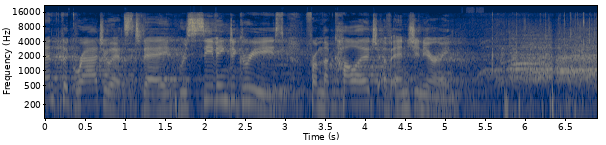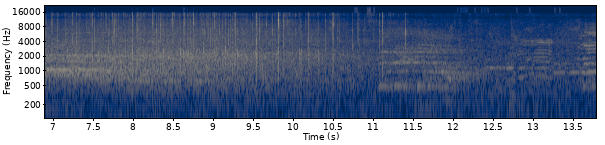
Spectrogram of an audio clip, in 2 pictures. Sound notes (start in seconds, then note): 5.4 audience cheering and applauding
